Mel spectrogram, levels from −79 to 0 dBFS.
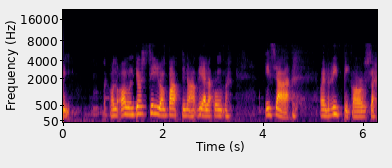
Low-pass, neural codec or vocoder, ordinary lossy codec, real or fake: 7.2 kHz; codec, 16 kHz in and 24 kHz out, 0.6 kbps, FireRedTTS-2 codec; none; fake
